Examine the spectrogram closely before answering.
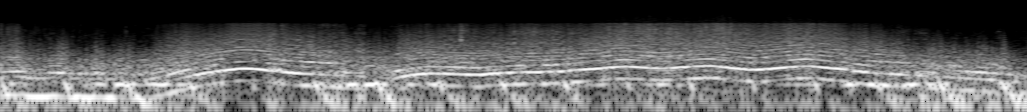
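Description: A vehicle engine revving up and down over and over, its pitch rising and falling repeatedly, with a loud rushing noise.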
